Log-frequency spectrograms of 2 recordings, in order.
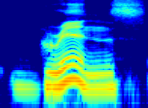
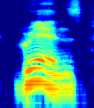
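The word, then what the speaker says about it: Grijns: Led by studio head David Grins, I'm going to say Grins, it's spelled G-R-I-J-N-S, which is, I've never seen that before, Grins, and creative director Roland Lesterlin.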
